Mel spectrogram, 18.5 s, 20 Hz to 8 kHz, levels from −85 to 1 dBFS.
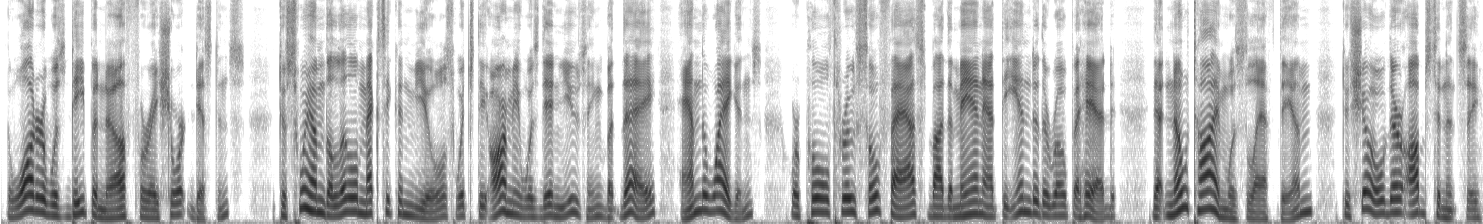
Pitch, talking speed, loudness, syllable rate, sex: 145 Hz, 165 wpm, -19 LUFS, 4.2 syllables/s, male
